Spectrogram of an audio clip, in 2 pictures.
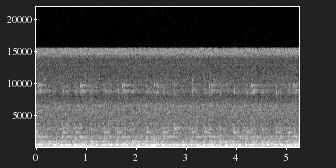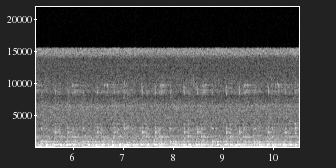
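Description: A steady low hum over a faint hissing noise, with a faint soft tick repeating about twice a second.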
